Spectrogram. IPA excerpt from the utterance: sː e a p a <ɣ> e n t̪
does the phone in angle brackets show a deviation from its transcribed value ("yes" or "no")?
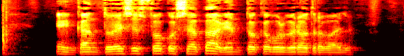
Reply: no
